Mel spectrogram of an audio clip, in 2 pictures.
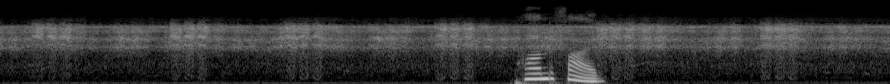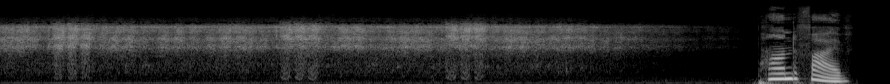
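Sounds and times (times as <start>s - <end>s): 
crickets chirping at night in a forest: 0.0s - 16.4s
speech: 5.2s - 6.2s, 16.6s - 17.5s.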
